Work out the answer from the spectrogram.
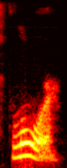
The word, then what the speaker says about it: floor: It's not a flower, it's floor.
